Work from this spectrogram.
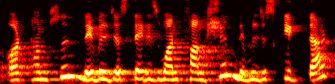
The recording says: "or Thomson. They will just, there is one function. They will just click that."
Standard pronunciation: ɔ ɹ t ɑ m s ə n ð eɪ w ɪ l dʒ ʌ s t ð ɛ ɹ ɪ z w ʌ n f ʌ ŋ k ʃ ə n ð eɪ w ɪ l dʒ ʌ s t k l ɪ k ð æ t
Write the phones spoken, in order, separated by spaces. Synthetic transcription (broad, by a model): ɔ ɹ t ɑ m s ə n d eɪ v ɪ l dʒ ʌ s t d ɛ ɹ ɪ z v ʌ n f ʌ ŋ k ʃ ə n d eɪ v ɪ l dʒ ʌ s t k ɪ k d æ t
